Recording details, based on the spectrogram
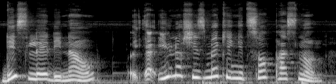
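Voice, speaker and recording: A woman for whom English is a second language delivers a YouTube commentary monologue. Her voice sits warm and mellow, with soft music in the background. She drives her points home by repeating them. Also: high-pitched, very animated, normal speed. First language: not English. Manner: emphatic, repetitive, speaks straight to viewers.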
